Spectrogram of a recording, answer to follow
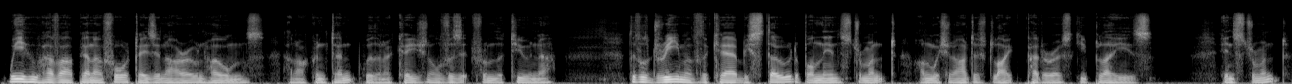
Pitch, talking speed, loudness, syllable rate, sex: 90 Hz, 165 wpm, -20 LUFS, 5.4 syllables/s, male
